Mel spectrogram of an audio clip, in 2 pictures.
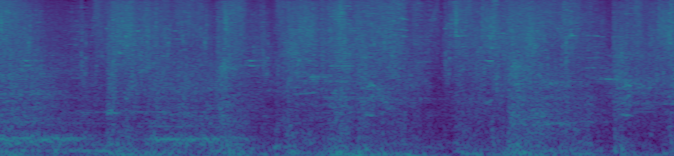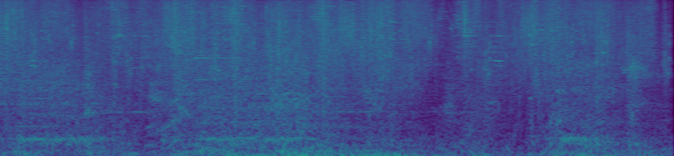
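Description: Game sound effects of spells and strikes ring out in quick succession.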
